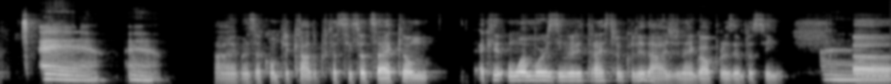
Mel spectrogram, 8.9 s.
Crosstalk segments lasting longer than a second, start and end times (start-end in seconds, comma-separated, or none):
none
